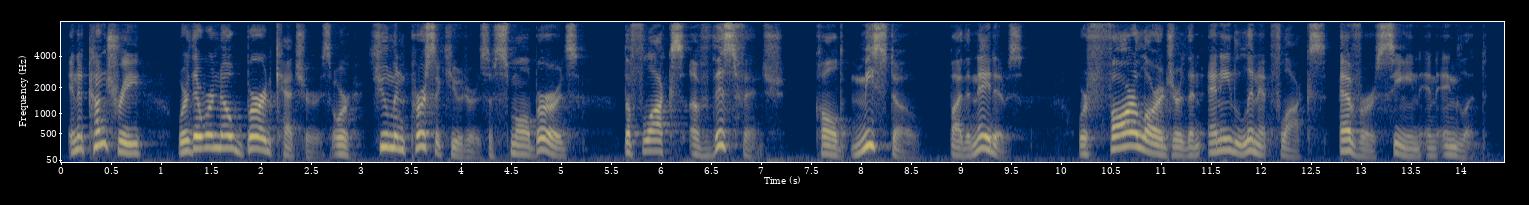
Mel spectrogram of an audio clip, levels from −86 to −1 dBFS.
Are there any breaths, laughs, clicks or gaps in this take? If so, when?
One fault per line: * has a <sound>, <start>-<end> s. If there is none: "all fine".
all fine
